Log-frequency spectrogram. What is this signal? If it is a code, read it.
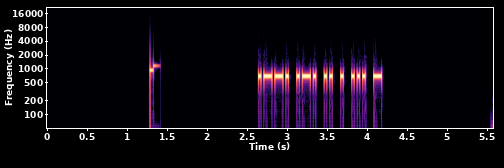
Morse code, heard as a keyed tone, about 36 wpm, 700 Hz. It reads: PRIEST
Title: Six Letter Words - 35wpm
